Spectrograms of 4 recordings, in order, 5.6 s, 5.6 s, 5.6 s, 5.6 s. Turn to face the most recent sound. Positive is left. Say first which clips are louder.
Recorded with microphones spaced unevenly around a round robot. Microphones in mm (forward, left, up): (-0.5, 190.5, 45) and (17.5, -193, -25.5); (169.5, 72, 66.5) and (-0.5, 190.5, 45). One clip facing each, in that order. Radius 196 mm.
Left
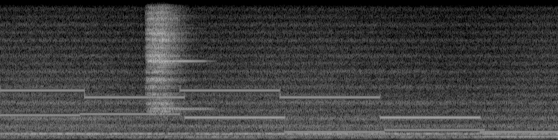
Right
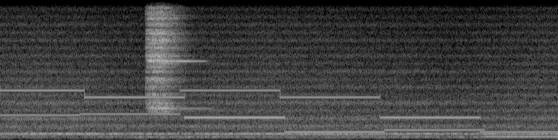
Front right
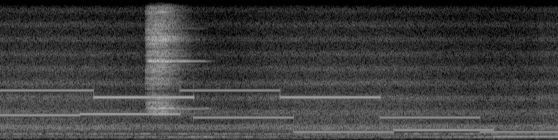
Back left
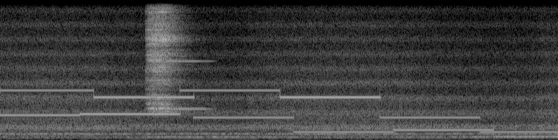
# right 1 dB, back left 1 dB
turn(degrees=-40)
